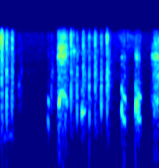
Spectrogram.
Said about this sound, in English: hear those fingers on that keyboard.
